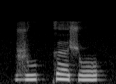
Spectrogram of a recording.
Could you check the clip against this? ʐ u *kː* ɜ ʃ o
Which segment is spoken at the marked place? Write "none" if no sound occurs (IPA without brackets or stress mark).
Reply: kː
